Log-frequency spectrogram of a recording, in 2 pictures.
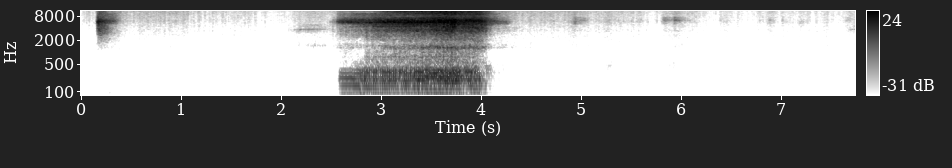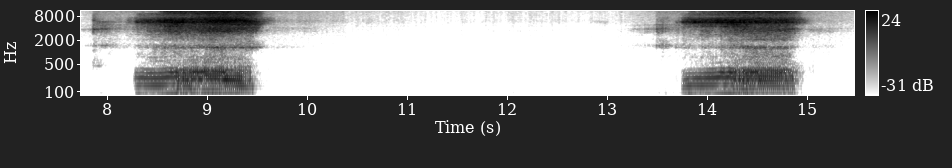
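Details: Sleeper snoring and breathing heavily: three loud, rattling snores on inhaling, about 11 a minute, with quiet pauses between; heavy snoring.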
